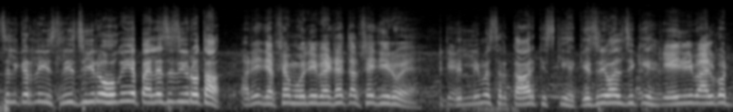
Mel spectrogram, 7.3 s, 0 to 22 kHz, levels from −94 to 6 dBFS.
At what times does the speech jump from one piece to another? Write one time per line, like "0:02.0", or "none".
0:04.6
